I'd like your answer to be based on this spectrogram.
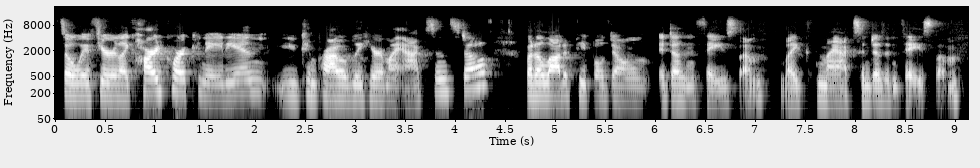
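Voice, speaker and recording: A woman's voice: lowish voice, moderate pace. Chatty woman with a light Brazilian Portuguese accent. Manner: chatty, many "like" fillers, laughs easily. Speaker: interviewee. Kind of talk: casual interview chat.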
